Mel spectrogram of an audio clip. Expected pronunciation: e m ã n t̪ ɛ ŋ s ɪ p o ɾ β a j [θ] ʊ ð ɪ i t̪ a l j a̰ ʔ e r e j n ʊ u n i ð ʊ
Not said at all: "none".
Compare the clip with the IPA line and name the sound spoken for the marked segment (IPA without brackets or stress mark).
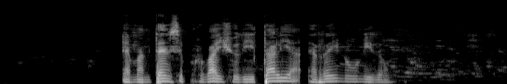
ʃ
